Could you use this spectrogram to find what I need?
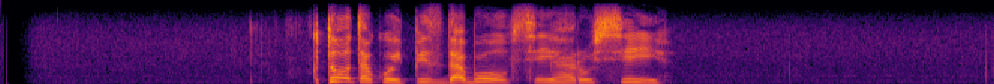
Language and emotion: Russian, angry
